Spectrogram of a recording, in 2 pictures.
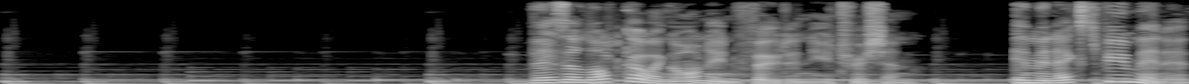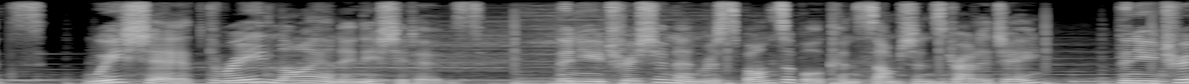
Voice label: Friendly Professional, voiceover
